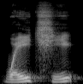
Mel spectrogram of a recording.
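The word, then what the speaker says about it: weiqi: the game was replaced with games such as weichi spelt w-e-i-q-i otherwise known as the game go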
